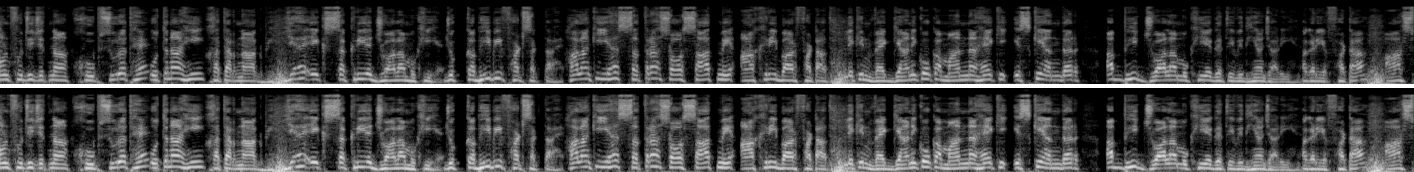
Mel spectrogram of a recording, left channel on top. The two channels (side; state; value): left; quieter; 6.5 dB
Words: फुजी जितना खूबसूरत है उतना ही खतरनाक भी। यह एक सक्रिय ज्वालामुखी है जो कभी भी फट सकता है। हालांकि यह 1707 में आखिरी बार फटा था, लेकिन वैज्ञानिकों का मानना है कि इसके अंदर अब भी ज्वालामुखीय गतिविधियां जारी हैं। अगर ये फटा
